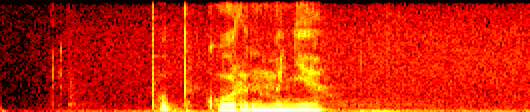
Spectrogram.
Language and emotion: Russian, neutral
